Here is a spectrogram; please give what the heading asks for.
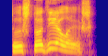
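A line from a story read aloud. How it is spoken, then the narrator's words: Uncle's roar. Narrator (Russian): взревел дядя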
